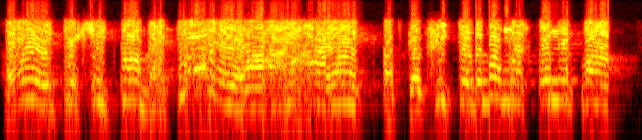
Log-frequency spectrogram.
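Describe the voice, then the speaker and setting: A man's voice: extremely high pitch, unhurried, background noise. A man arguing heatedly on a phone call, indignant and threatening, repeating himself. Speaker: prank call target.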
